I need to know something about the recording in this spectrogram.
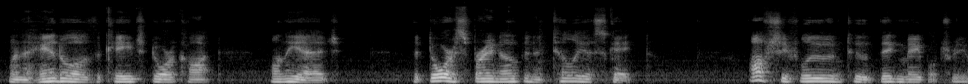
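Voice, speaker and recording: Male storybook reader, mid-pitched, casual, slight room noise. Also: darkish tone, rough recording. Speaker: storybook reader and channel host. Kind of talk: reading a picture book aloud with banter.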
